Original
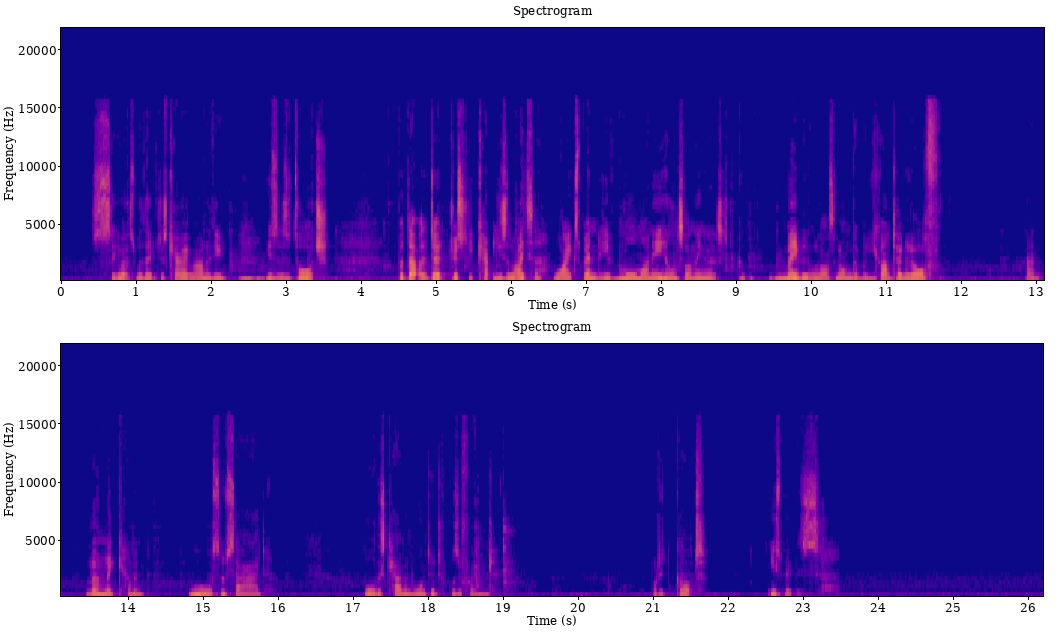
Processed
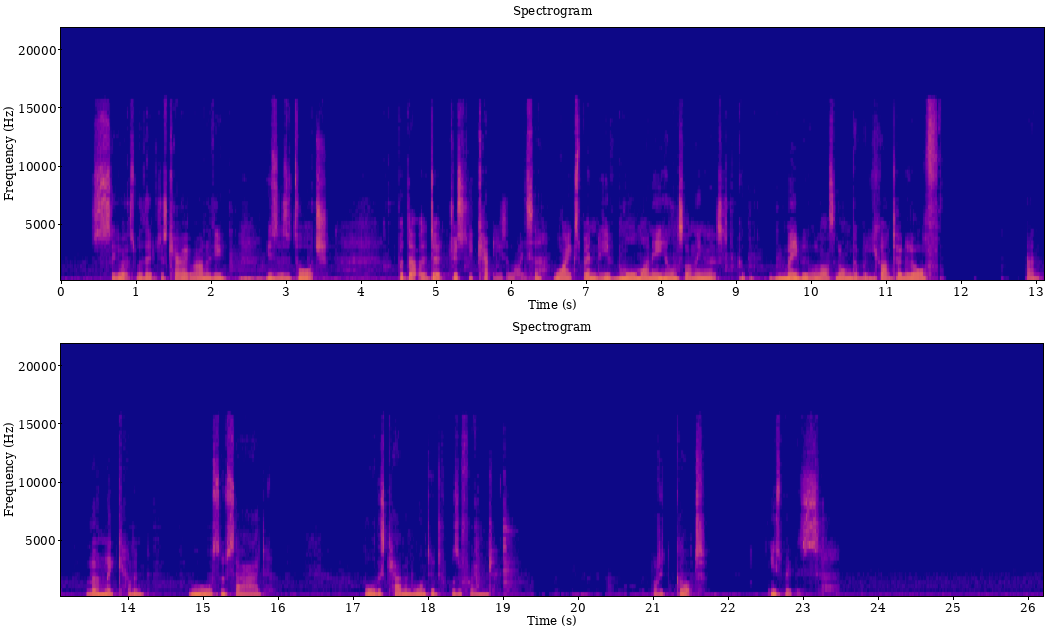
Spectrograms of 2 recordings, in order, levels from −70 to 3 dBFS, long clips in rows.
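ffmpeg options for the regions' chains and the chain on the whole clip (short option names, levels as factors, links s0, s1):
-filter_complex "[0:a]asettb=1/sr,asplit=3[s0][s1][s2];[s0]atrim=end=5.714[s3];[s1]atrim=start=5.71:end=6.18,asetpts=PTS-STARTPTS,afade=t=in:d=0.004:c=qsin,afade=t=out:st=0.466:d=0.004:c=qsin,highpass=440,lowpass=3400,acompressor=threshold=0.0141:ratio=12:attack=3.2:release=140:knee=1:detection=peak[s4];[s2]atrim=start=6.176[s5];[s3][s4]acrossfade=d=0.004:c1=hsin:c2=qsin[s6];[s6][s5]acrossfade=d=0.004:c1=qsin:c2=hsin,asettb=1/sr,asplit=3[s7][s8][s9];[s7]atrim=end=11.694[s10];[s8]atrim=start=11.69:end=12.88,asetpts=PTS-STARTPTS,afade=t=in:d=0.004:c=qsin,afade=t=out:st=1.186:d=0.004:c=qsin,highpass=44,agate=range=0.0112:threshold=0.00251:ratio=16:release=100:detection=peak,highshelf=f=11000:g=9[s11];[s9]atrim=start=12.876[s12];[s10][s11]acrossfade=d=0.004:c1=hsin:c2=qsin[s13];[s13][s12]acrossfade=d=0.004:c1=qsin:c2=hsin,asettb=1/sr,asplit=3[s14][s15][s16];[s14]atrim=end=18.994[s17];[s15]atrim=start=18.99:end=21.06,asetpts=PTS-STARTPTS,afade=t=in:d=0.004:c=qsin,afade=t=out:st=2.066:d=0.004:c=qsin,agate=range=0.2:threshold=0.00178:ratio=16:release=100:detection=peak,asplit=2[s18][s19];[s19]adelay=21,volume=0.794[s20];[s18][s20]amix=inputs=2:normalize=0,atrim=end_sample=91287[s21];[s16]atrim=start=21.056[s22];[s17][s21]acrossfade=d=0.004:c1=hsin:c2=qsin[s23];[s23][s22]acrossfade=d=0.004:c1=qsin:c2=hsin,highpass=f=88:p=1,lowshelf=f=170:g=9,acrossover=split=230[s24][s25];[s25]acompressor=threshold=0.0501:ratio=3[s26];[s24][s26]amix=inputs=2:normalize=0"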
